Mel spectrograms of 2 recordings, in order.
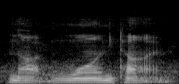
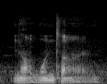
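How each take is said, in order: First: "not one time" drawn out very slowly; slow emphatic repeat. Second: Said in the usual way. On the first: Real, not acted. Speaker insists he never gave up, "not one time" said very slowly for emphasis.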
